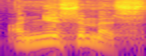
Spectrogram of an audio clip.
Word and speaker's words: Onesimus: And one of his slaves was a man called Onumus. I don't know how to pronounce his name. Onesimus, thank you.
